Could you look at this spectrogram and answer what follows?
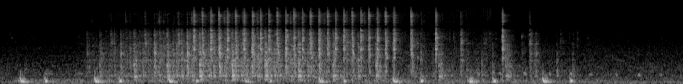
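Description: A fast mechanical rattle of about ten clicks a second over a run of dull low thuds. The rattle starts about a second in and stops a little past the middle, and the thuds thin out soon after.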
